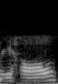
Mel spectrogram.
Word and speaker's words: Katori Hall: Katori Hall.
